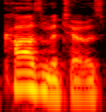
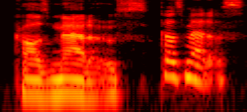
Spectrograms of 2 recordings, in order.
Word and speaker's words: Cosmatos: I've pronounced it Cosmatos because it sounds badass, but it's actually Cosmatos.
